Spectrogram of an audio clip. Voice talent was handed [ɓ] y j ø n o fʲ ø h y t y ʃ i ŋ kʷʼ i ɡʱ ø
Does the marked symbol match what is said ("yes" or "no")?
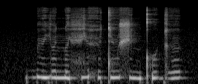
yes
